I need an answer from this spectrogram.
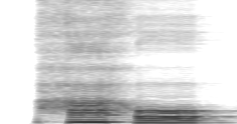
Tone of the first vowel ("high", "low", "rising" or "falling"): high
